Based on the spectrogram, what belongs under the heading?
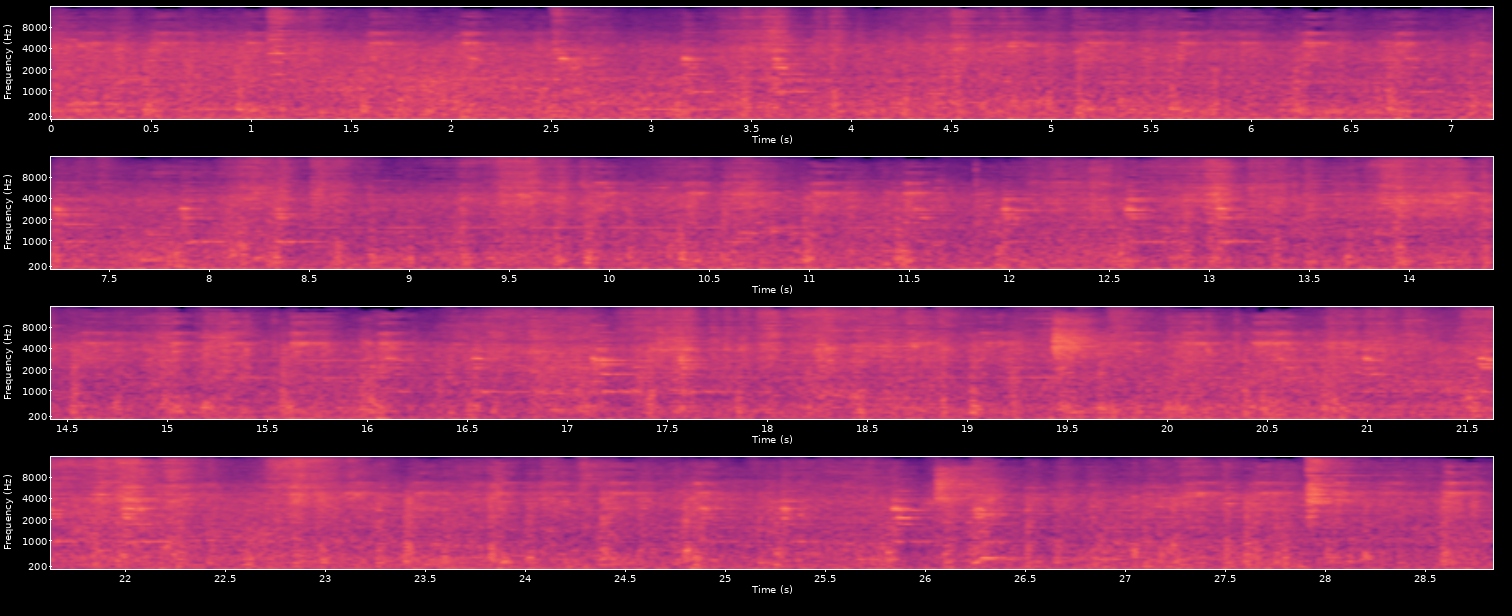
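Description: Canadian Pacific freight train rolling past at close range: the steady rumble of freight cars with wheels clicking over the rail joints.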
